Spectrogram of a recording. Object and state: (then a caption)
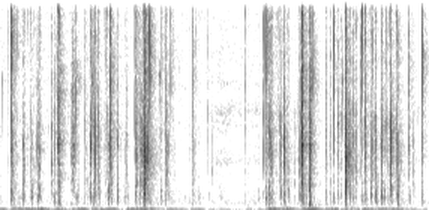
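Plastic keyboard, rapid typing. Long painted nails and fingertips rapidly tap on a pastel plastic typewriter-style computer keyboard with round retro keycaps and hollow keys. Sharp, bright plastic clicks come in quick bursts over a steady low hum, with a brief pause near the middle before the typing resumes.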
